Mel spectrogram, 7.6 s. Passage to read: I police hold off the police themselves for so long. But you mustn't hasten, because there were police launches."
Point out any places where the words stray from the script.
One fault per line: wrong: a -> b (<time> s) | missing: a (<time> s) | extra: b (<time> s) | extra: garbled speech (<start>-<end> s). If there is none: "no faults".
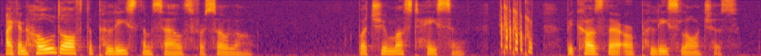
wrong: police -> can (0.1 s)
wrong: mustn't -> must (3.9 s)
wrong: were -> are (6.2 s)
